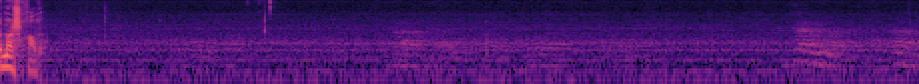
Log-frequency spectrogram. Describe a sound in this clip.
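A man speaks quietly and calmly into a microphone.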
